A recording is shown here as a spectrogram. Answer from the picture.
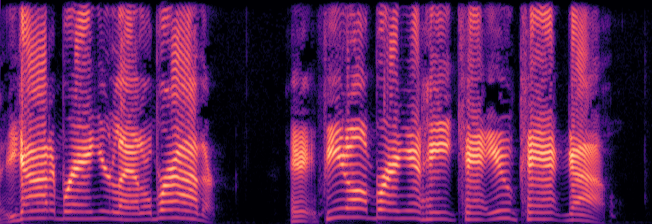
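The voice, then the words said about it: Exaggerated crazy mom voice. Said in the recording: “my crazy mom voice”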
